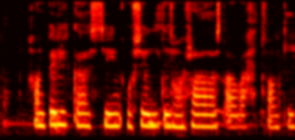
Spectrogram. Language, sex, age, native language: Icelandic, female, 13, Icelandic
